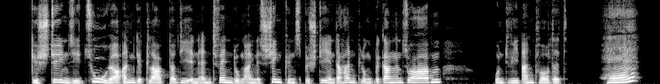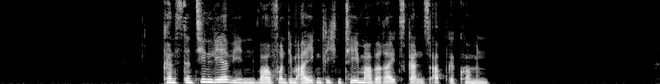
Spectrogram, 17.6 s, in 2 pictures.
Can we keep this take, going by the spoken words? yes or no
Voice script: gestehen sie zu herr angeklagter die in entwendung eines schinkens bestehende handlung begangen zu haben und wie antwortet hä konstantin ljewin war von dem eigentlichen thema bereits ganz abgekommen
yes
